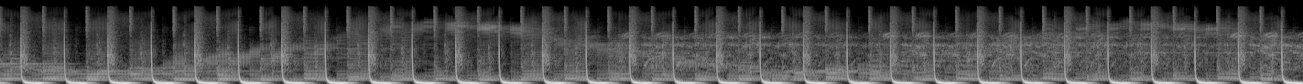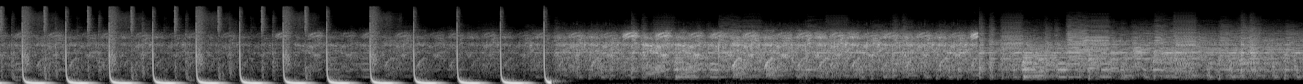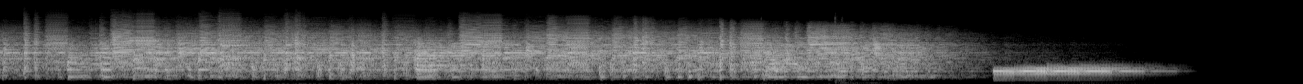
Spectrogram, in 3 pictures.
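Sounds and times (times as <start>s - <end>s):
textured synth atmosphere: 36.0s - 37.8s.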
